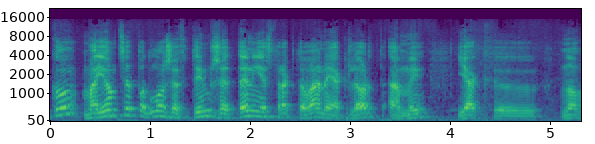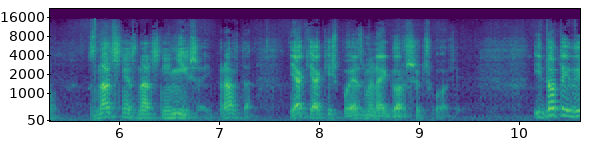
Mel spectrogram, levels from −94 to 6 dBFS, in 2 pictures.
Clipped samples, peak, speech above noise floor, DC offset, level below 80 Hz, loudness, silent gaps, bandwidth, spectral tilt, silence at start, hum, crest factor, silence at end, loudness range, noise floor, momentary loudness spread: under 0.1%; -4 dBFS; 23 dB; under 0.1%; -56 dBFS; -22 LUFS; none; 15.5 kHz; -2.5 dB/octave; 0 s; none; 20 dB; 0 s; 3 LU; -46 dBFS; 13 LU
